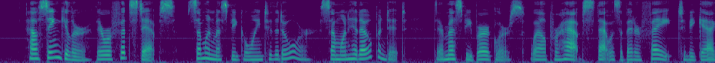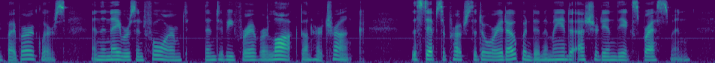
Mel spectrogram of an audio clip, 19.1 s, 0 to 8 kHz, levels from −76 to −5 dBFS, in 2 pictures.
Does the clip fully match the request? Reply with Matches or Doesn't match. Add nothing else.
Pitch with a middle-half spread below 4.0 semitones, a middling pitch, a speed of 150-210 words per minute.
Matches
